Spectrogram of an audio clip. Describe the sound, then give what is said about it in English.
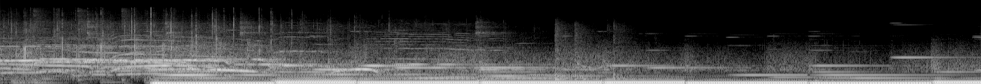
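A crowd cheers and whoops for a moment as three musicians from North Atlanta, Georgia are brought out, before heavy, booming bass music kicks in. Applause and shouts carry on faintly beneath the loud beat. “Please, start clapping your hands now.”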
